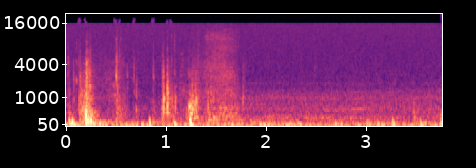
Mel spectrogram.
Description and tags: window open double glazed outside noise 001
A double glazed window being opened, plus a small amount of noise from outside.
glazed, window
